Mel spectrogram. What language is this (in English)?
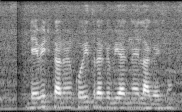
Maithili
